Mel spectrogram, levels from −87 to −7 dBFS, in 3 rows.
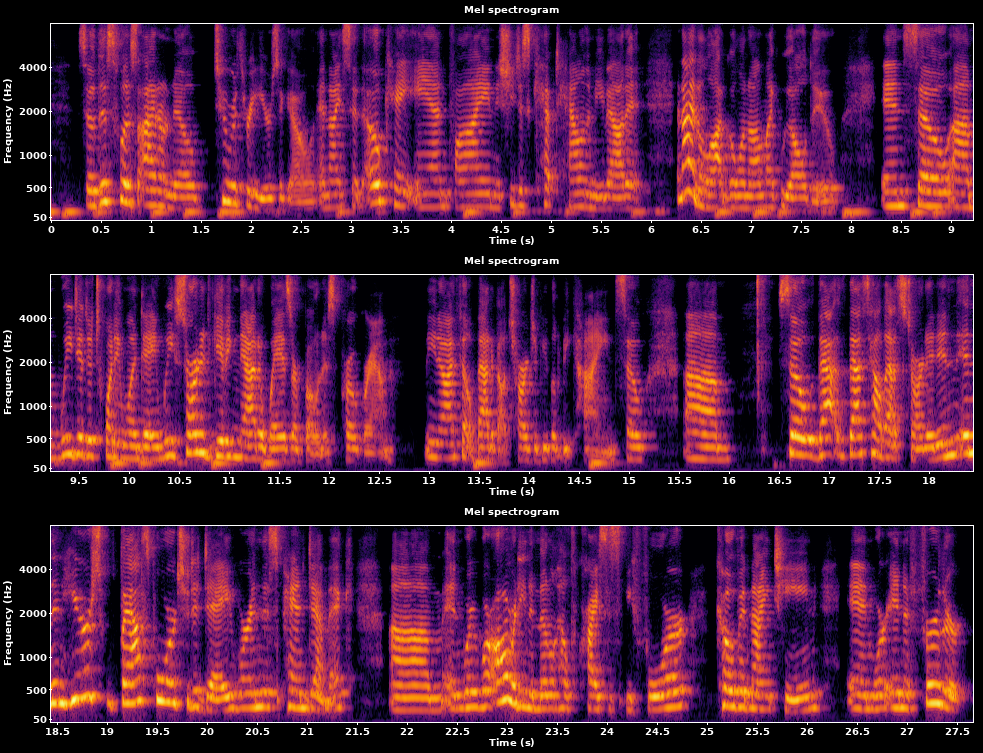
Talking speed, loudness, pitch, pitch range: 225 wpm, -23 LUFS, 210 Hz, 185-250 Hz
